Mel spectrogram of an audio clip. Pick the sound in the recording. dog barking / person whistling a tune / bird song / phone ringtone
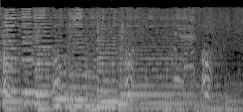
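dog barking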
